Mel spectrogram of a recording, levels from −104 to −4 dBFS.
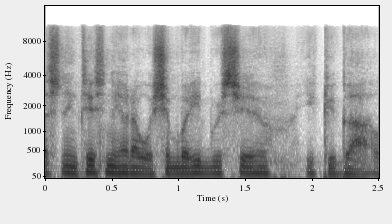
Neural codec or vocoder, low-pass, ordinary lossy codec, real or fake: codec, 16 kHz in and 24 kHz out, 0.6 kbps, FocalCodec, streaming, 4096 codes; 10.8 kHz; MP3, 96 kbps; fake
